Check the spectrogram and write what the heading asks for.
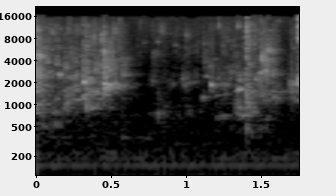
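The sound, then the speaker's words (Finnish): Soft watery swishing and sloshing of a hand slowly moving through bathwater foam in a bathroom, with faint fizzing bursts of bubbles rising from the foam; quiet and continuous with no voices. “Liikutin kättäni ja vaahdosta nousi kupla.”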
